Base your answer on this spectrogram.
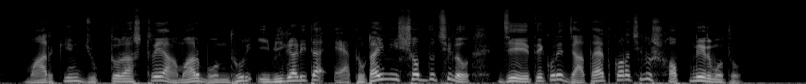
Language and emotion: Bengali, happy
